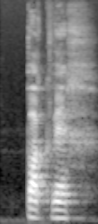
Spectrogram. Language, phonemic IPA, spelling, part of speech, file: Dutch, /ˈpɑkwɛx/, pakweg, adverb, Nl-pakweg.ogg
- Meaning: about, roughly, approximately, circa, to the tune of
